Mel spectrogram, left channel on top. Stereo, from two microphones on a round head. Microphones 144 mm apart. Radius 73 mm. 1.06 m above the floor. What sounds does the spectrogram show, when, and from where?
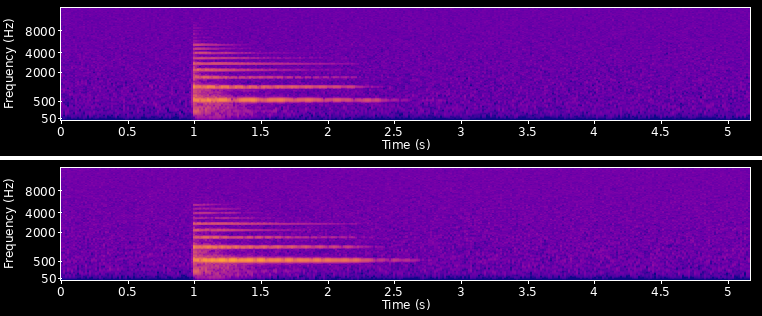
1.0 s a piano: 50° left (ahead or behind), 4 m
